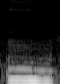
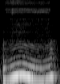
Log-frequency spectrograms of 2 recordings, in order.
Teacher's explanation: lower lip to make the V sound but instead of f we're turning on the muscles in our throat and making vibration at our throat so V we call voiced voiced because we don't change the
